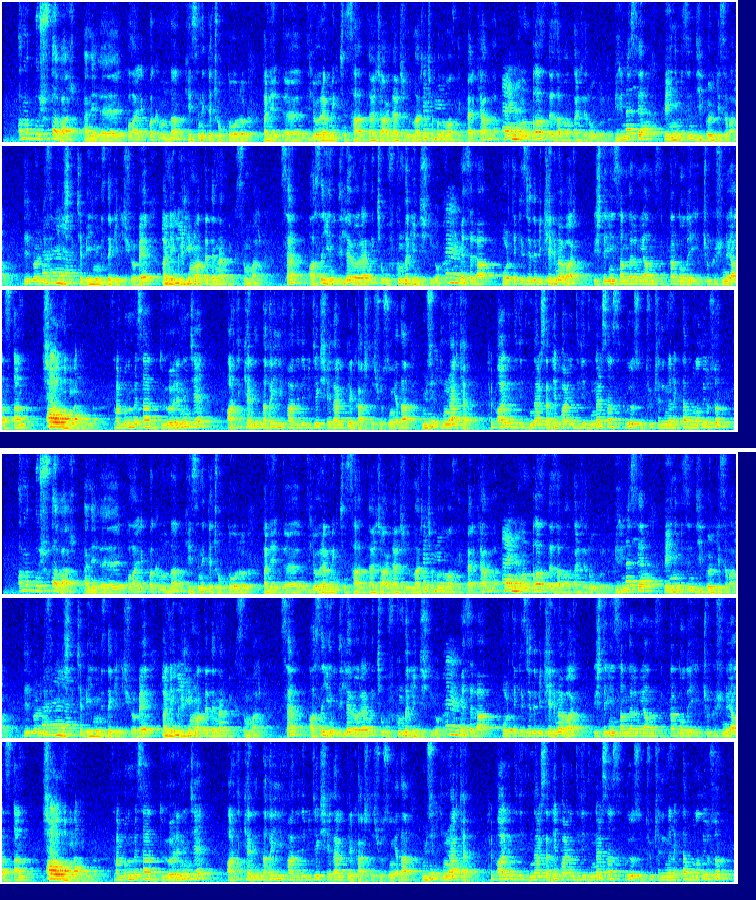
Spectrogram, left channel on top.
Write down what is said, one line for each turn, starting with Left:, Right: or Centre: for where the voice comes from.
Left: Ama bu şu da var. Hani e, kolaylık bakımından kesinlikle çok doğru. Hani e, dil öğrenmek için saatlerce, aylarca, yıllarca
Right: Hı
Left: çabalamazdık
Right: hı,
Left: belki ama
Right: Aynen.
Left: bunun bazı dezavantajları olurdu. Birincisi
Right: Hadi ya.
Left: beynimizin dil bölgesi var. Dil bölgesi
Right: Aa.
Left: geliştikçe beynimiz de gelişiyor ve hani
Right: iyi.
Left: gri madde denen bir kısım var. Sen aslında yeni diller öğrendikçe ufkun da genişliyor.
Right: Hmm.
Left: Mesela Portekizce'de bir kelime var. İşte insanların yalnızlıktan dolayı iç çöküşünü yansıtan şey
Right: Allah
Left: anlamına geliyor. Sen bunu mesela du- öğrenince artık kendini daha iyi ifade edebilecek şeylerle karşılaşıyorsun ya da müzik
Right: doğru.
Left: dinlerken hep aynı dili dinlersen, hep aynı dili dinlersen sıkılıyorsun. Türkçe dinlemekten bunalıyorsun.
